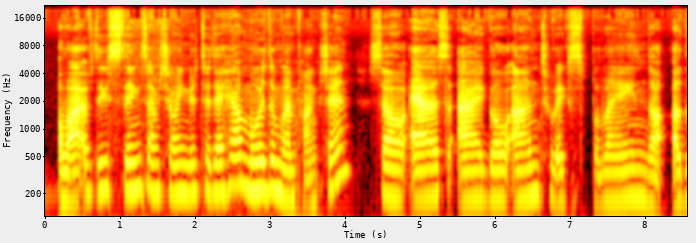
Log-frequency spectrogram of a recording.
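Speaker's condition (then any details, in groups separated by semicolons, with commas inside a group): Bulbar onset ALS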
